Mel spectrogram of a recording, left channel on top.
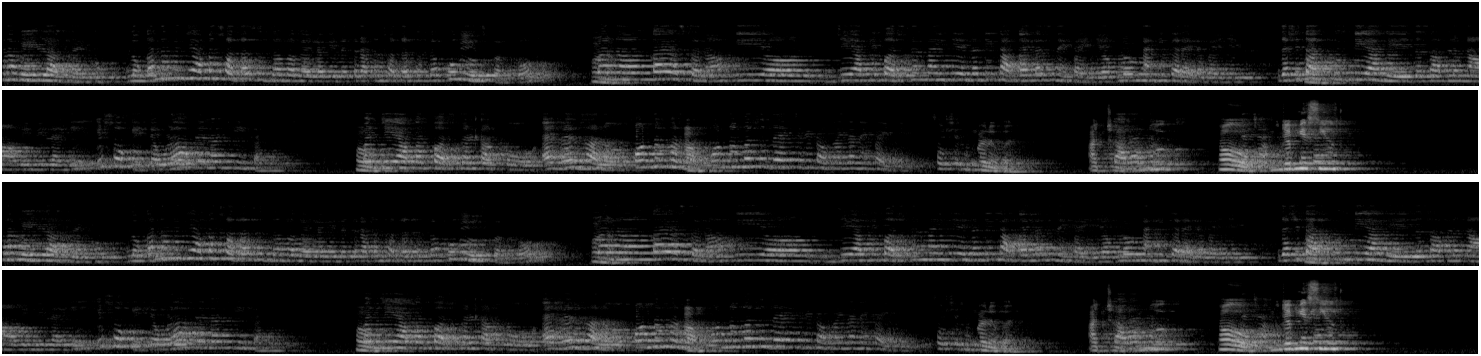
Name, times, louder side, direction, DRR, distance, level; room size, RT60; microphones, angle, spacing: voice 1, 0.0-5.4 5.9-12.5 12.8-17.6 18.4-24.9 25.9-26.5 27.1-27.5 27.7-28.1, left 1 dB, 20° left, 0 dB, 8.0 m, -34 dB
voice 2, 24.4-24.9 25.6-26.5 26.9-28.2, equal, ahead, 4 dB, 3.7 m, -29 dB
28.0 x 18.5 x 9.2 m, 0.93 s
head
